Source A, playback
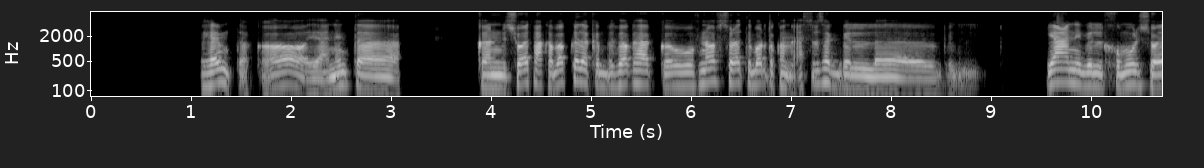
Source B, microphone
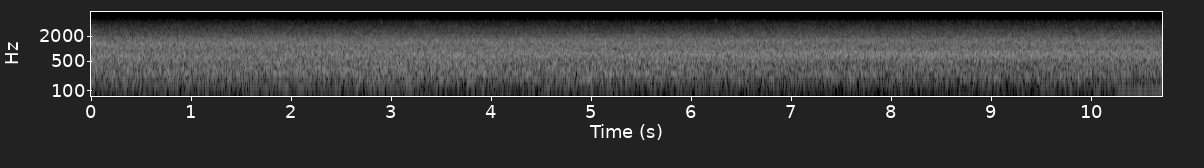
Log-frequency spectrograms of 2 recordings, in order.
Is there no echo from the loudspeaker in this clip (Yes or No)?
Yes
